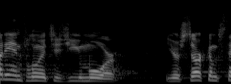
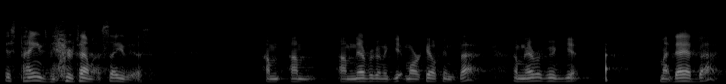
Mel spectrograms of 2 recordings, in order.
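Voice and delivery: sad; 2 semitones lower, 7 dB quieter than usual. Retold or imitated. Quoting his son's grief.

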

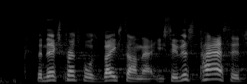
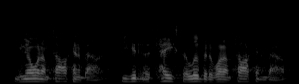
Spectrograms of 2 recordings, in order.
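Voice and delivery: hushed preaching; 4 semitones lower, 12 dB quieter, faster than usual. Acted.

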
